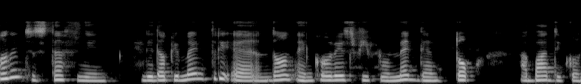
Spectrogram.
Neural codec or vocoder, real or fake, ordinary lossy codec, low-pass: codec, 16 kHz, 4 kbps, X-Codec, HuBERT features, trained on balanced general audio; fake; none; none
